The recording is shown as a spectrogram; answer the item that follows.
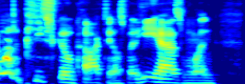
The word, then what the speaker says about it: Pisco: us uh from South America a bottle of Pisco am I saying it right it's Pisco right Pisco yeah Pisco Pisco yeah not Pisco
